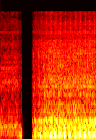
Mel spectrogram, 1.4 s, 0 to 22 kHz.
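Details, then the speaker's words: Zontes 368G after replacing the Techpulley U-clip with a QJ Motor Fortress 350 U-clip: steady, even low idle thrum with no CVT knocking, which was previously heard at cold morning idle; now quieter, normal CVT idle. "Ni kita dah tukar kepada QJ motor, dia lebih senyap lah."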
